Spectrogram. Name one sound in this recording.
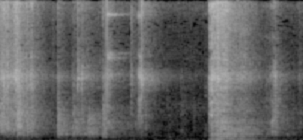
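A pneumatic impact wrench whirs briefly.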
